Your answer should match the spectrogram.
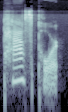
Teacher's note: the stressed syllable pass is ah so open and keep your lips back passport and the port you have to round your lips so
